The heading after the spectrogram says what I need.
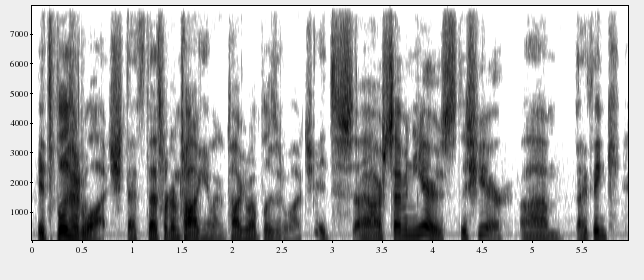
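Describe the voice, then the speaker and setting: A man's voice: fairly high pitch, animated, a little fast, a bit bright. A man hosting a casual podcast, rambling and interrupting himself with a wry streak. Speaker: podcast host.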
